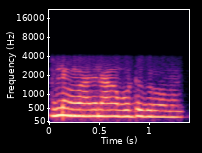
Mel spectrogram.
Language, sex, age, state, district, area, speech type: Tamil, female, 18-30, Tamil Nadu, Sivaganga, rural, conversation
